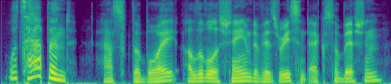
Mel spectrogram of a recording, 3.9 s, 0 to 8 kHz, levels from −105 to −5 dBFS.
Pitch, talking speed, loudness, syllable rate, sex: 130 Hz, 185 wpm, -20 LUFS, 6.4 syllables/s, male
